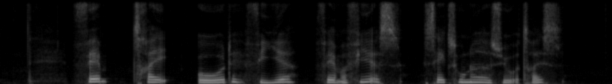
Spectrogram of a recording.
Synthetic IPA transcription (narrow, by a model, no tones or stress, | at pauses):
fem̰ | t͡sʰʁɛ̰ː | ɔ̽ːd̥əfiːɐ | femʔɒ̽fiɐ̰sː | eɡ̥shunɐð̞ˠɒ̽syʊɒ̽t͡sʰʁas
